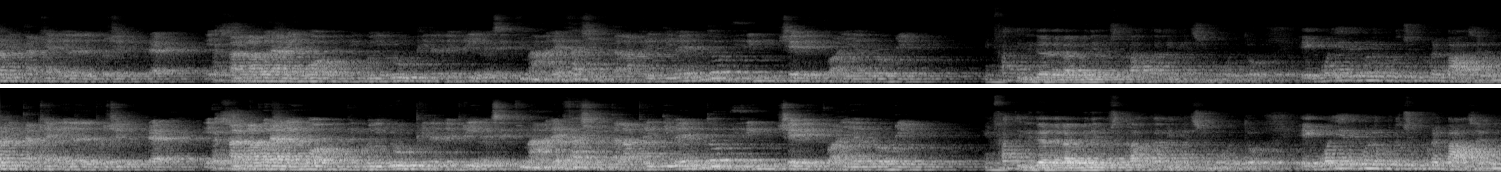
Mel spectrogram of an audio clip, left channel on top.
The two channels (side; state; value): left; quieter; 9.0 dB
